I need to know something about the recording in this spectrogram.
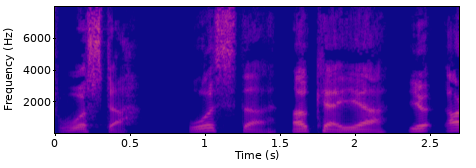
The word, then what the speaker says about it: Worcester: And if you're from Massachusetts, it's pronounced Worcester.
